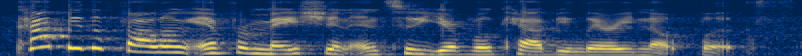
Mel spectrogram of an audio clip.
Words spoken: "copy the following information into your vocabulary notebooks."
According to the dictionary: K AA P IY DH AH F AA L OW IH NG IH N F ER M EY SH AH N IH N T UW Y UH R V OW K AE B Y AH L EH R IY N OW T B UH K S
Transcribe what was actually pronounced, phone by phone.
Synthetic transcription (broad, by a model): K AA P IY DH AH F AA L OW IH NG IH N F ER M EY SH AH N IH N T UW Y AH R V OW K AE B Y AH L EH R IY N OW T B UH K S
